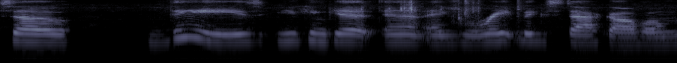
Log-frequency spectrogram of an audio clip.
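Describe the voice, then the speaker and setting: A woman with a Southern US accent speaks with ordinary pitch variation. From US South. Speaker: 3D printing streamer. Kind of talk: live stream Q&A. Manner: casual, rambling; loud at times.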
